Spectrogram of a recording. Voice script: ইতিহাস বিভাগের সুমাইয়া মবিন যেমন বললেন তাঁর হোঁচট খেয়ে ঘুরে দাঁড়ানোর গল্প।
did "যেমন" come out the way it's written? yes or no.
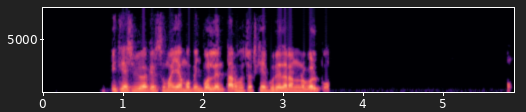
no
